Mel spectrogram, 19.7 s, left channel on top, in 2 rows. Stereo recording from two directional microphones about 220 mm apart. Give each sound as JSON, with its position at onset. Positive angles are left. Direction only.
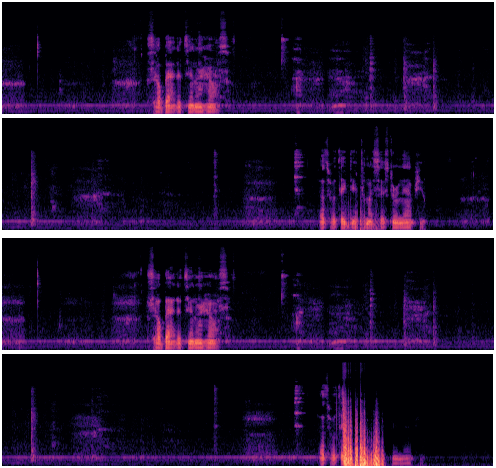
{"t": 2.1, "sound": "speech", "side_deg": -10}
{"t": 14.9, "sound": "a sound", "side_deg": 5}
{"t": 16.2, "sound": "speech", "side_deg": 0}
{"t": 17.6, "sound": "speech", "side_deg": 15}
